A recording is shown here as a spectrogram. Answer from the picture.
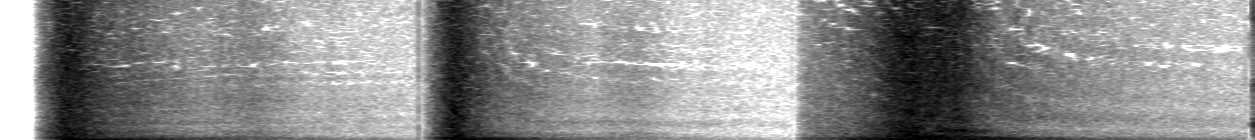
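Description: Three whoosh sound effects for an animated title intro, about two seconds apart, each with a deep hit that fades out over about a second and a half; the first two strike suddenly and the third swells in more gradually.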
